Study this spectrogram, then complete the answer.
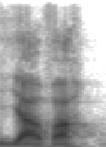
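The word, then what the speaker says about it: יהוה: Yod, He, Vav, E. Voilà comment on le prononce. Voilà, le fait de le prononcer, c'est Yava.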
